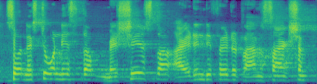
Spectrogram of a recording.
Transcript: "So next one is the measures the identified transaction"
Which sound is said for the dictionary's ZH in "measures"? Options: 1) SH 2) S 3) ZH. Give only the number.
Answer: 1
